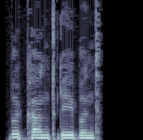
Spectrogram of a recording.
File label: "bekanntgebend", German; adjectives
